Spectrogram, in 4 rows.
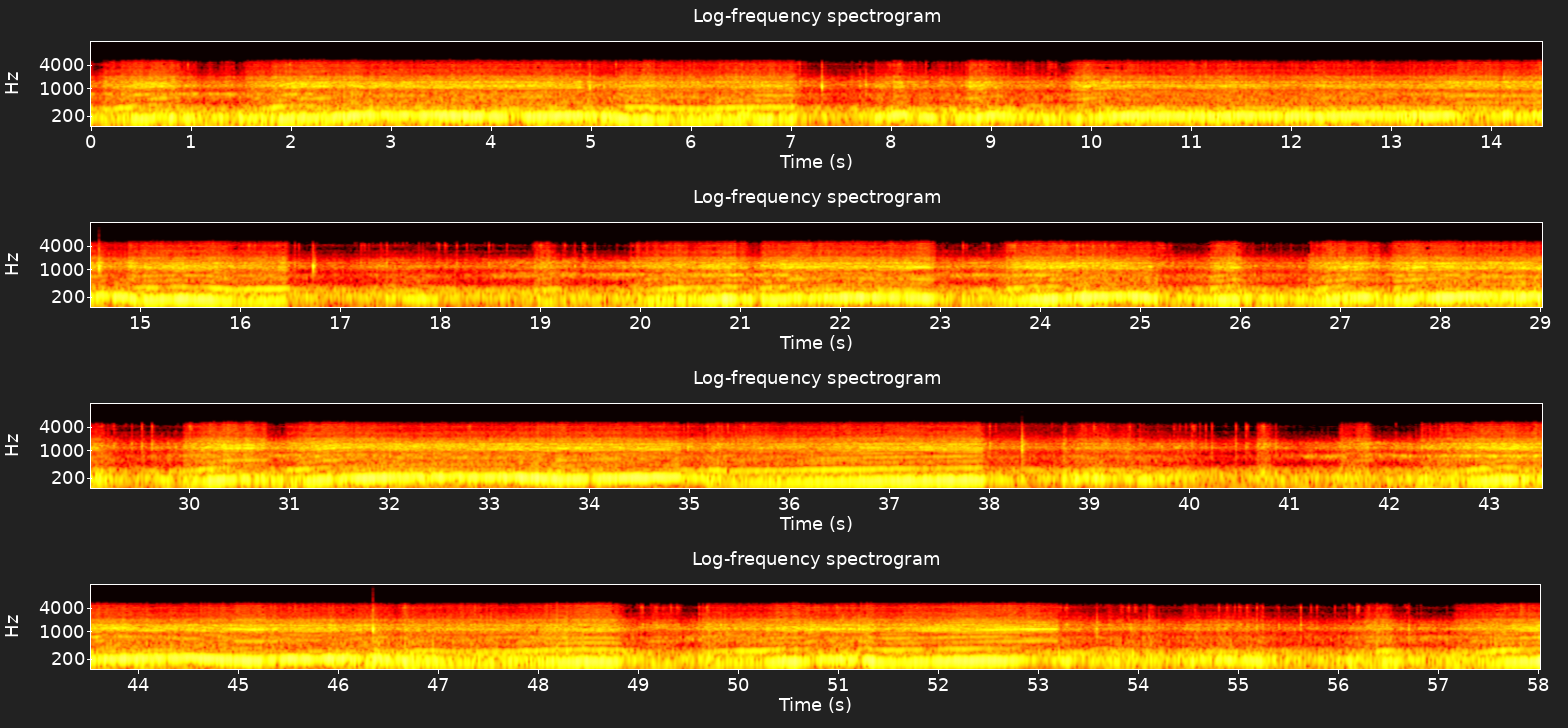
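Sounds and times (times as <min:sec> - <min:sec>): race car engine revving: 0:00.0 - 0:58.0
sharp click: 0:38.0 - 0:42.8, 0:52.6 - 0:58.0.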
